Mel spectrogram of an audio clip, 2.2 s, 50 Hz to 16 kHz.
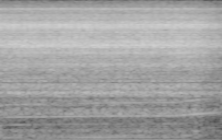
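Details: Ferrari 308 with starting and cutting-out faults, rebuilt original fuel pump connected straight to the battery for a test: steady, even high-pitched hum for two seconds, then a clean cut-off; the pump runs smoothly and is quieter than the replacement.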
